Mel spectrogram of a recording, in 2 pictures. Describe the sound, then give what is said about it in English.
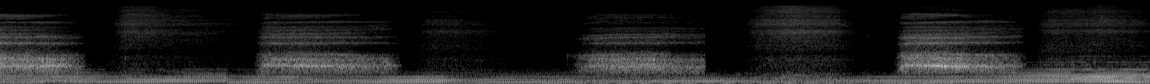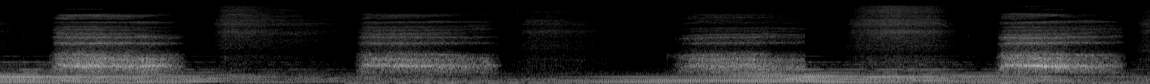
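Steady, repeated breathing in and out, many even breaths in a regular rhythm, soft and airy, over a quiet sustained drone. “Breathe in, breathe out. Breathe in, breathe out. Continue following my breath.”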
